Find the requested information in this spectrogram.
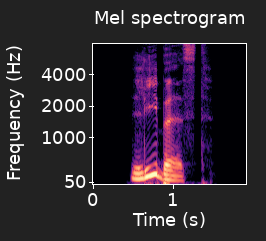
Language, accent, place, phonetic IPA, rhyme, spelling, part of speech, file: German, Germany, Berlin, [ˈliːbəst], -iːbəst, liebest, verb, De-liebest.ogg
- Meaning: second-person singular subjunctive I of lieben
